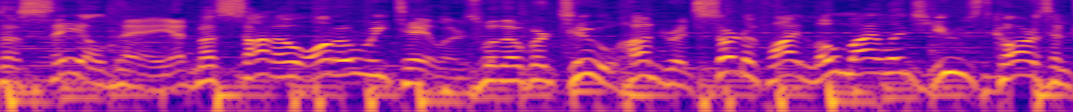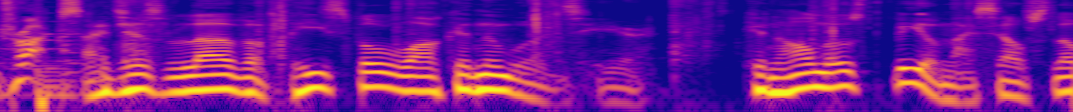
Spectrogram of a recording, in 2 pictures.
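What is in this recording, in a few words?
Commercial, real people male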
